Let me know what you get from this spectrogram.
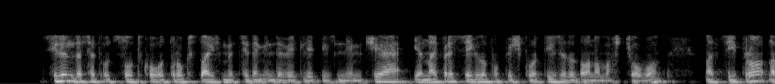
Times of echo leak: none

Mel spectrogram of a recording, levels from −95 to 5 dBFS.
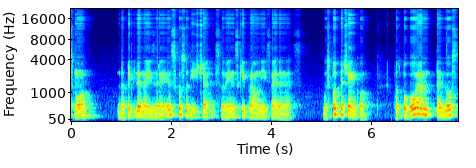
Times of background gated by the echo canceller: none

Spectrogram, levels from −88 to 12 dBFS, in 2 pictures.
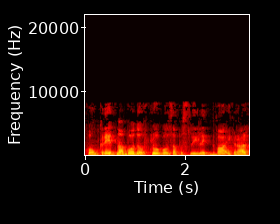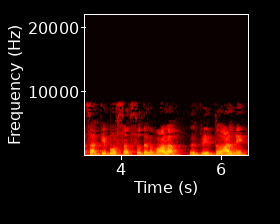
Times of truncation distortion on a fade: none

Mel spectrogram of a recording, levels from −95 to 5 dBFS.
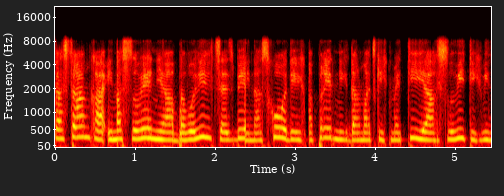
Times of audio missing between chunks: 1.57, 3.17, 3.97

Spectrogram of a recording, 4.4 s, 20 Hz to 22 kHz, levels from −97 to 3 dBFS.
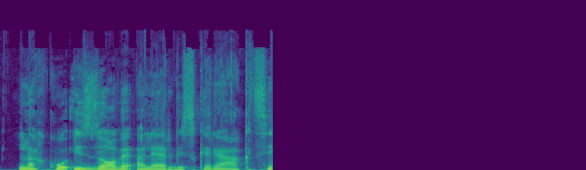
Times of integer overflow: none

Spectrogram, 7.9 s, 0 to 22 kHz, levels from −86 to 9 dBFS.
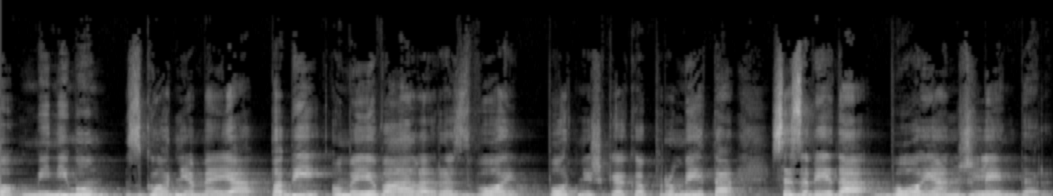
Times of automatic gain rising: none

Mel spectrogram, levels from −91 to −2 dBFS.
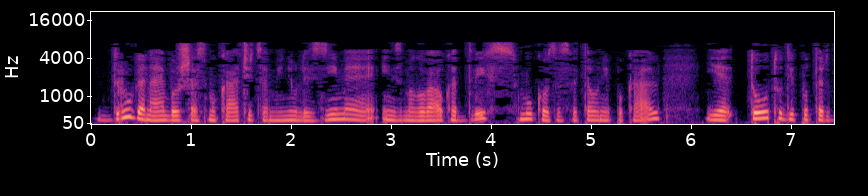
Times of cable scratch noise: none

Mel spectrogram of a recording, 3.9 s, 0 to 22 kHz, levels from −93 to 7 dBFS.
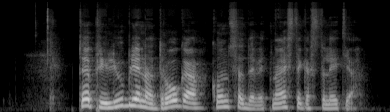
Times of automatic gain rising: none

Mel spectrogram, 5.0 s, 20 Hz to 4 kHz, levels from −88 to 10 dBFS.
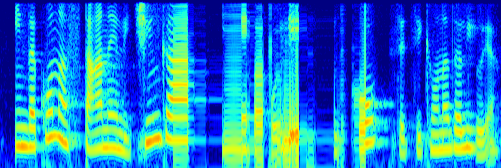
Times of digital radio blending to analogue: none

